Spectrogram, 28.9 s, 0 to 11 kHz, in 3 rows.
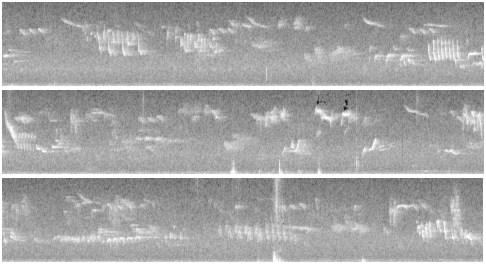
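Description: Faint woodland ambience with small birds chirping and twittering on and off throughout, and a few brief clicks, the sharpest about 25 seconds in.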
